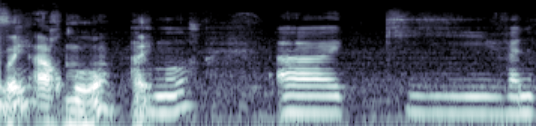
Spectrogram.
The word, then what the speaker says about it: Armour: Bon après-midi, nous avons avec nous aujourd'hui Théo Armour, c'est bien Oui, prononcé? oui, Armour.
